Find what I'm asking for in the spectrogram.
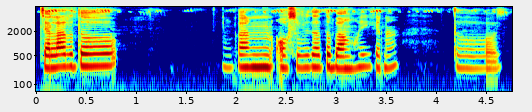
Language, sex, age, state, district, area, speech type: Santali, female, 18-30, West Bengal, Bankura, rural, spontaneous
